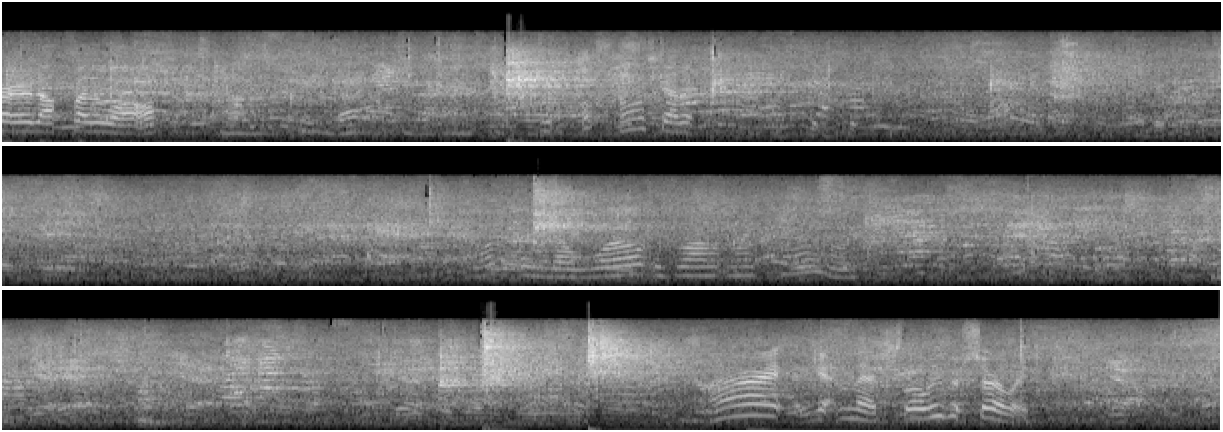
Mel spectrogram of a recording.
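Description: Young children shout and chatter in an echoing rink.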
